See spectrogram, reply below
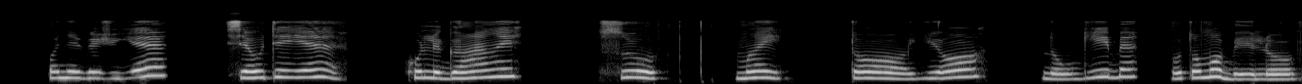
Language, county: Lithuanian, Vilnius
